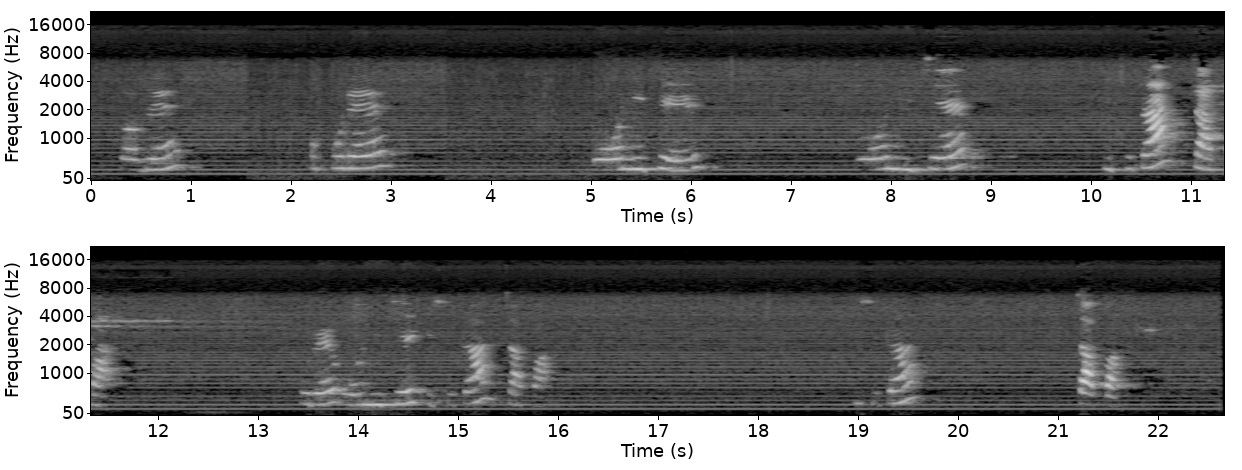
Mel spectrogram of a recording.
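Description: A woman speaks slowly in short phrases, close by.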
